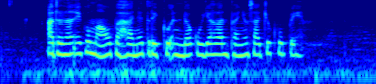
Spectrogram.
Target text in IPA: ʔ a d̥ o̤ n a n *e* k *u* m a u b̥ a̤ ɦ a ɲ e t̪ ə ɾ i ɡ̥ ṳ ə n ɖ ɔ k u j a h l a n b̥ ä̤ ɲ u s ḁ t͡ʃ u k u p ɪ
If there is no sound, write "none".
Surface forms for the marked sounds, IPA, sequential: i, u

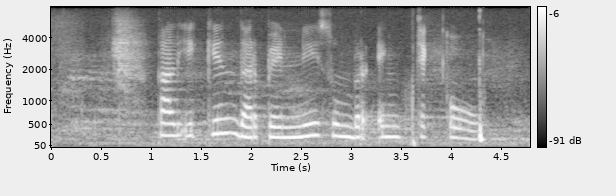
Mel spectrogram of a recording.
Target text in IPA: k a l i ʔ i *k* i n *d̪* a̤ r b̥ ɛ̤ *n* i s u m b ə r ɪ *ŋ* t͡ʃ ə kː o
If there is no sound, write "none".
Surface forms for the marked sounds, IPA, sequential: k, d̪, n, ŋ

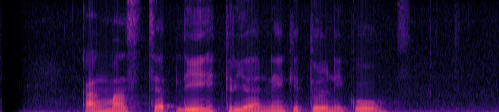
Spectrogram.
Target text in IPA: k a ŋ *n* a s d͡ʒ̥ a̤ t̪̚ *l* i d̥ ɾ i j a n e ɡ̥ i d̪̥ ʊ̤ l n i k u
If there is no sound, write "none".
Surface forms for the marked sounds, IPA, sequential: m, l

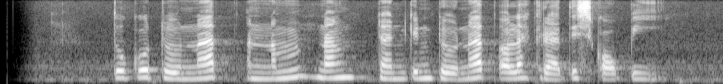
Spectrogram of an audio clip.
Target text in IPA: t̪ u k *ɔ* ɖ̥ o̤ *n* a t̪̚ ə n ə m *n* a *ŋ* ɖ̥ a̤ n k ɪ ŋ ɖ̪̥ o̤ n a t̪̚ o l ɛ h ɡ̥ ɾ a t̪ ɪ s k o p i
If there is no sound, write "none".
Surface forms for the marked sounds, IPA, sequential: u, n, n, ŋ

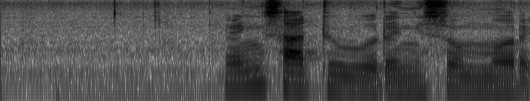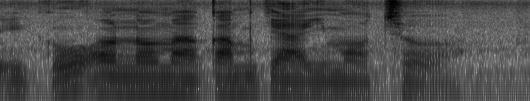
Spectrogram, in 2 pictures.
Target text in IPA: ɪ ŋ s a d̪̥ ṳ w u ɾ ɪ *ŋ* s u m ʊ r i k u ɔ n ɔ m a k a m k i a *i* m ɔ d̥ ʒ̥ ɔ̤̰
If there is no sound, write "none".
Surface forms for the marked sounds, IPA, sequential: ŋ, i

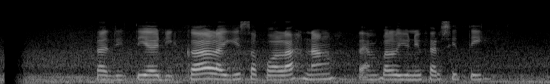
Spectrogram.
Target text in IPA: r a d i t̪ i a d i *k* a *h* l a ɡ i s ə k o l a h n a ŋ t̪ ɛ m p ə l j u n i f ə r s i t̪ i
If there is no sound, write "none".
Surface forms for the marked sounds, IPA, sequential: k, none

